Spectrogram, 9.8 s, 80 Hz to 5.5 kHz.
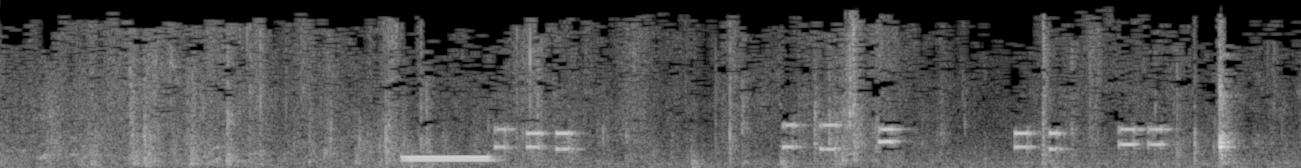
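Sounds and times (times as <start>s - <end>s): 
telephone dial tone: 3.0s - 4.4s
telephone keypad tones: 3.0s - 4.4s, 7.6s - 8.8s.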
